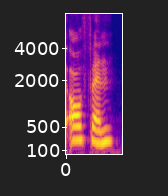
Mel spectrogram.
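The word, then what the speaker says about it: often: एक और एग्जांपल देखिए ऑफेन ऑफेन में भी टी के बाद से ई एन आया है लास्ट में ऑफ एन में टी इ एन आया है तो इसलिए इसमें टी का उच्चारण नहीं होगा यहां पर लिखा हुआ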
